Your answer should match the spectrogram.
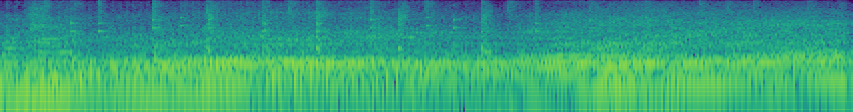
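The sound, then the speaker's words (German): Several motorcycle engines rumble and rev loudly and continuously at a motorcycle travel meet, their low throbbing tones rising and overlapping with sharp ticking bursts, like a crowd of bikes idling and revving together. “Ja, jetzt äh, sind wir am Ende und können euch ja noch so ein bisschen mal zum Schluss ein paar Sounds vom ja, Motorradreisetreffen einfach ankommen lassen.”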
